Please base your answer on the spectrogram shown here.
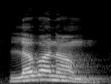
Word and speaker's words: laburnum: LABURNUM लवनम अर्थात अमलतास का पेड़, इसमें 2 बार U फॉर अम्ब्रेला आया है तथा R फॉर रैट साइलेंट है।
